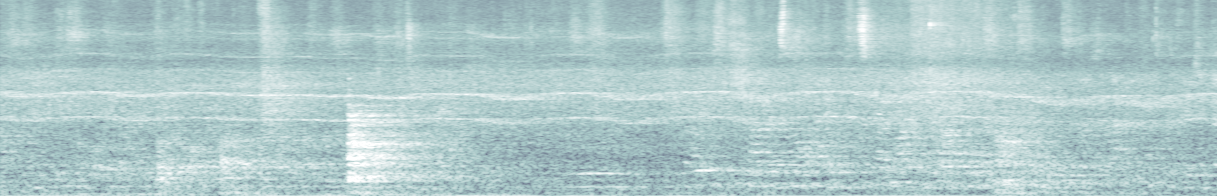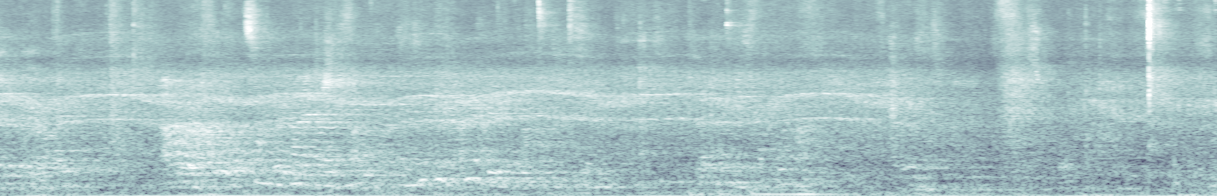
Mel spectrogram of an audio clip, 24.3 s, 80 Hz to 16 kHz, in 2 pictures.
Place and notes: TV tower, floor - empty space
TV tower berlin, empty room 1st floor, temporary artspace, preparations for a press conference.
Berlin, Deutschland, 7 September 2010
